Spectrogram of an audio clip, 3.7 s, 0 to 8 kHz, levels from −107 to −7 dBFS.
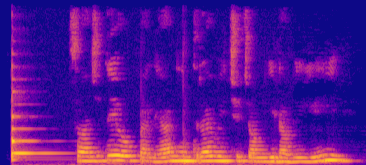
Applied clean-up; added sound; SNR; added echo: none; Bowed string instrument; 6 dB; reverberation time 0.3 s.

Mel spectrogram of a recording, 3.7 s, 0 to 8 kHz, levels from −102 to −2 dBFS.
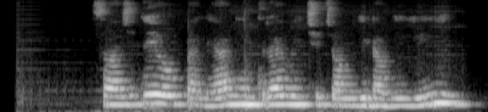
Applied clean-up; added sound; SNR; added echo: neural separator model SepFormer DNS4.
